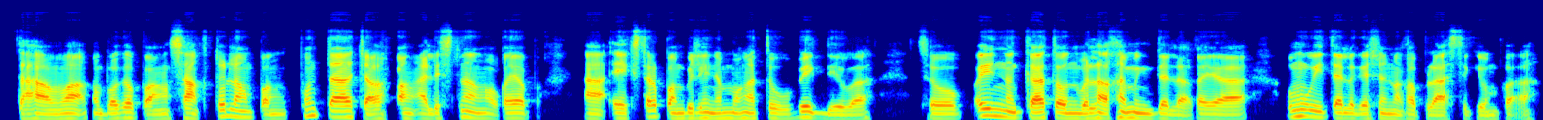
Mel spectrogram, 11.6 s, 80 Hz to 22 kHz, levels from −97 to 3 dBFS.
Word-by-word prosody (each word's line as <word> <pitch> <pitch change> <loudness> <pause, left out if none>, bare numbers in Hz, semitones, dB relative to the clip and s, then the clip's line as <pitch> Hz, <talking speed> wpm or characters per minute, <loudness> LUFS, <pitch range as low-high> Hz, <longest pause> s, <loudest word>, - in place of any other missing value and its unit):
Tama. 120 +1 +3
Kumbaga 125 +3 -1
pang-sakto 120 +7 +1
lang, 160 -3 0
pang-punta 155 - +3
tsaka - - +2
pang-alis 125 -1 -1
lang 140 -5 -1
o - - -9
kaya 130 -1 +1 0.4
ah, - - +4
ekstra 130 +5 +1
pambili 135 -1 -2
ng 125 - -3
mga 130 -1 -3
tubig, 130 +3 -1
'di 110 -1 -4
ba. 110 0 -2 0.4
So 120 -1 -2
ayun, 185 -3 +4
nagkataon 140 -2 +4
wala 120 +2 +4
kaming 140 -5 0
dala 120 -3 -1
kaya 115 -2 +2 0.3
umuwi 165 -3 -1
talaga 130 -2 +1
siya 125 -1 -4
naka-plastik 105 -2 -2
yung 105 0 -7
paa. - - -6
130 Hz, 160 wpm, -25 LUFS, 120-140 Hz, 0.4 s, ah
